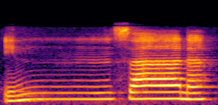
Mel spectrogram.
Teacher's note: இஹ்ஃபா சட்டம் இருக்குது. அப்போது குன்னா செஞ்சு மறைச்சு ஓதணும். அப்போது இன்சான, சீன் ஃபத்ஹா அலிஃப் சகீரா ச, 2 ஹரக்கத்தை நீட்டணும்.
